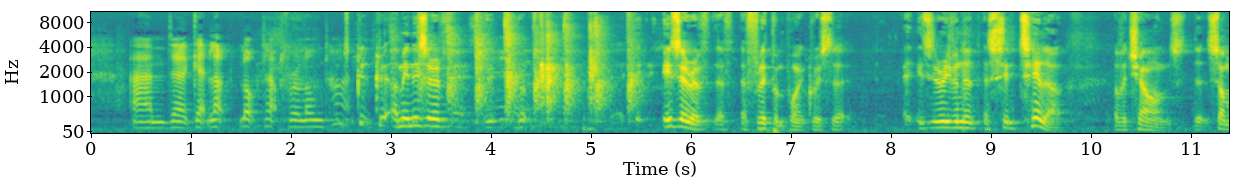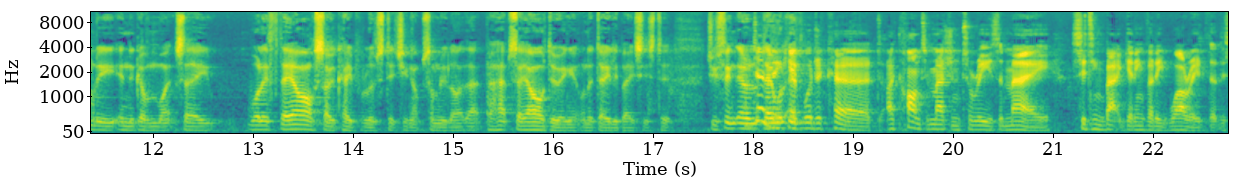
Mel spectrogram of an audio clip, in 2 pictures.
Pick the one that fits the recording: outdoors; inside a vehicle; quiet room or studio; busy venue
busy venue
